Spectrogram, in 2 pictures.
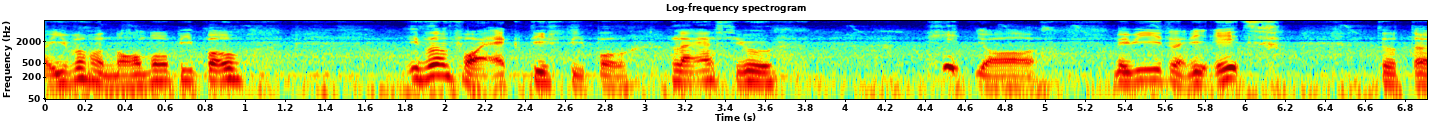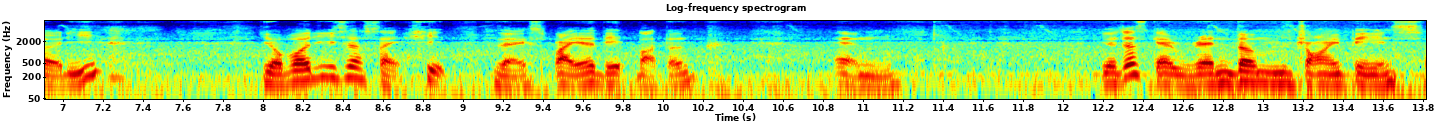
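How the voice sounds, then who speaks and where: Singaporean guy in his 30s doing a casual vlog, halting and thinking out loud, traffic noise behind him. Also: mid-range voice. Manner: informal, halting, thinking aloud. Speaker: running vlogger. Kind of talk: casual rambling vlog chat. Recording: clear outdoor traffic and vehicle noise.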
